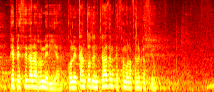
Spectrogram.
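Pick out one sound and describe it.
An older woman reads aloud through a microphone in an echoing hall.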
